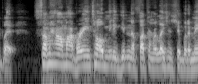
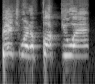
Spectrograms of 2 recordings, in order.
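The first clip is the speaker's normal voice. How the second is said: high shrill-free shout of an angry friend; friend yelling; 3 dB louder than usual. Retold or imitated. Friend yelling down the phone at her, furious shout. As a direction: yell it like she's furious you vanished.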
